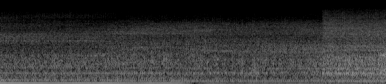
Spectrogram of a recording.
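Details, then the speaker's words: $500 abandoned car that had been sitting, started during a tune-up after the air filter was checked: a steady, low, even hum with no knock, no miss and no odd timing. Smooth, healthy idle. "It sounded pretty good. >> Yeah, it's not bad. >> I was kind of impressed. I thought it would have like a little bit of an odd knock or or the timing would sound off. But it sounded smooth."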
